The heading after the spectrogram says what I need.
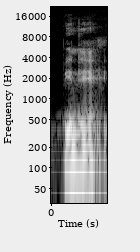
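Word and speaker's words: Binet: फिर भी आपको पता होना चाहिए कि इंटेलिजेंस के फादर अल्फ्रेड बिने, इंटेलिजेंस टेस्ट के फादर अल्फ्रेड बिनेट। टी ये देखिए, टी से आप याद रखिएगा, बिनेट टी साइलेंट है, टेस्ट की बात हो रही है तो अल्फ्रेड बिनेट।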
